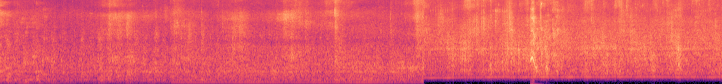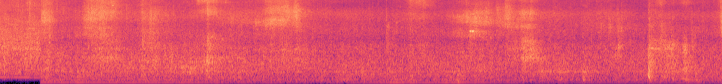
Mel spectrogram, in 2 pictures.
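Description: A paddy thresher machine roars at raised RPM with a continuous dense mechanical drone and rattling, loud and close, holding steady with a low hum that drops out mid-way.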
